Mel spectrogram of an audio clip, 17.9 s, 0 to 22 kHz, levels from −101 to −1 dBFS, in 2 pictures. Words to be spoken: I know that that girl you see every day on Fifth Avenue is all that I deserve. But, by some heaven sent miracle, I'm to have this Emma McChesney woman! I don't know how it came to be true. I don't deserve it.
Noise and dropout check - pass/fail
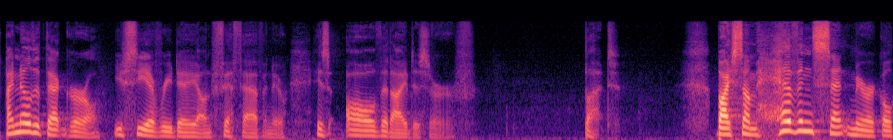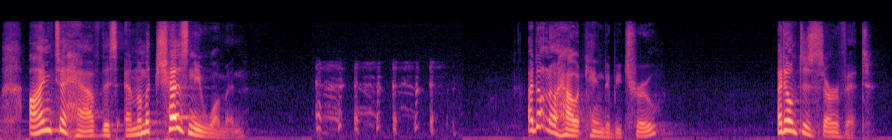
fail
